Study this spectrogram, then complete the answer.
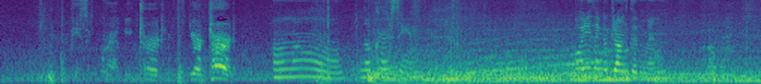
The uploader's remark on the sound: If the audio sucks it’s because I recorded it via voice memo on my iPhone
